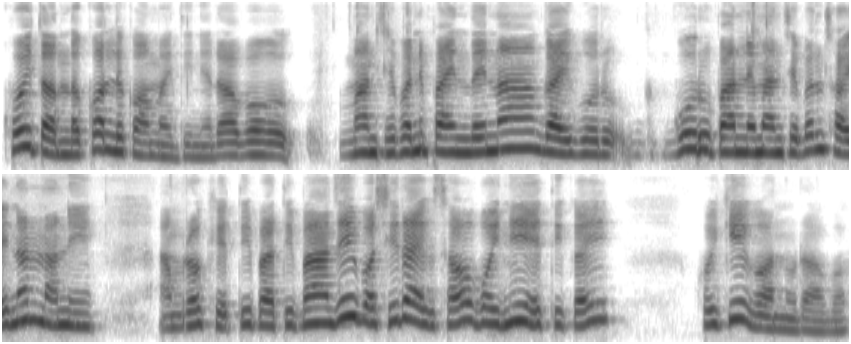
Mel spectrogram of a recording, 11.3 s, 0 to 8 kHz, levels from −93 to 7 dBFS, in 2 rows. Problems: none marked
